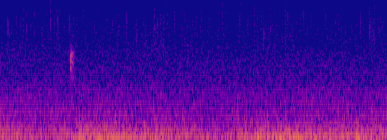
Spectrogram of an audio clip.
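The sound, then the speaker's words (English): Steady heavy rain hisses evenly throughout while low thunder rumbles continuously underneath, deep and rolling, with a slightly stronger swell near the end. No voices are present. “You can hear the rumbles of the thunder.”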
